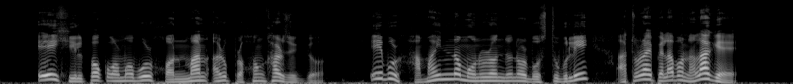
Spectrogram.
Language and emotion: Assamese, disgusted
